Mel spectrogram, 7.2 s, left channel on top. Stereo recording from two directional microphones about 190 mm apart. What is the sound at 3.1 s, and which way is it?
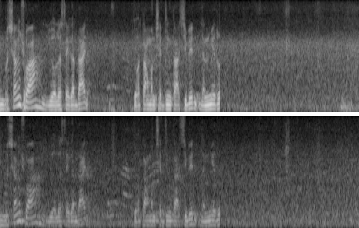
Speech, 40° left (ahead or behind).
